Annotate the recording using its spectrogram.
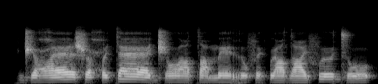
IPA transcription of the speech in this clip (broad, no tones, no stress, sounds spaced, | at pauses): d͡ʒ œ ʕ æː ʂ ɵ ħ y t æː d͡ʒ ɔː tˤ ɛ m ɛ r o f ɛ k͡p ɵː dˤ iː f ɵː d͡z o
